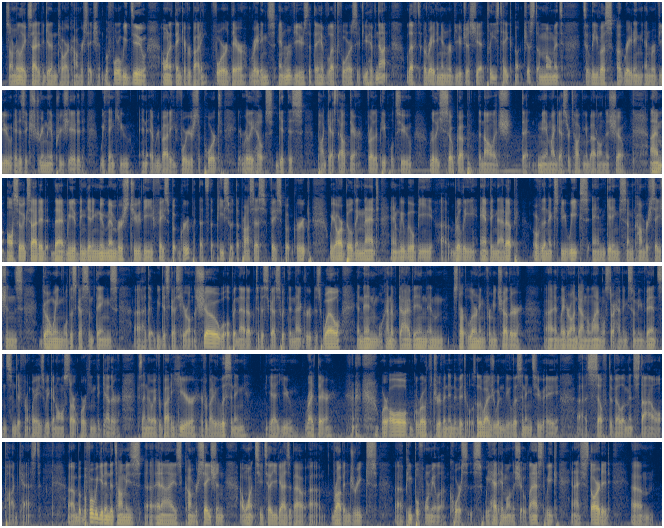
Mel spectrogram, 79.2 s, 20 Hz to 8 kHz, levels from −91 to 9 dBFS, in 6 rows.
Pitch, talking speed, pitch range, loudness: 75 Hz, 195 wpm, 70-80 Hz, -25 LUFS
